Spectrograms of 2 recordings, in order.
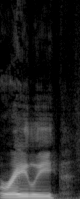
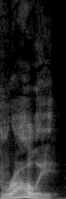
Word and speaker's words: Raleigh: So it's Raleigh, and it's Raleigh, R-A-L-E-I-G-H, which is pronounced Raleigh, not Rayleigh, not Riley, like everybody says.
